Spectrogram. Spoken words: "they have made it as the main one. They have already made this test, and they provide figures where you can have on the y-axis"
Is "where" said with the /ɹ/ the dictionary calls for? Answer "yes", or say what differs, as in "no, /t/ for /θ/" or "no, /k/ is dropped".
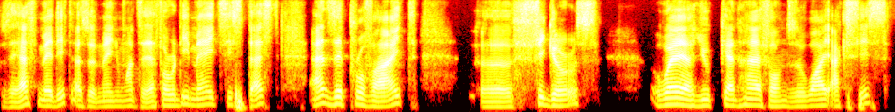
yes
